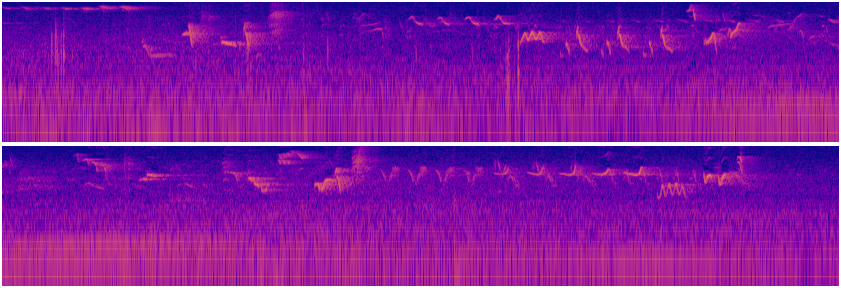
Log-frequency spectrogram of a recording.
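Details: Common nightingale song, quiet and somewhat distant: varied sharp whistles, quick repeated chirping notes and short trills delivered in bursts, with a steady low hum underneath.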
